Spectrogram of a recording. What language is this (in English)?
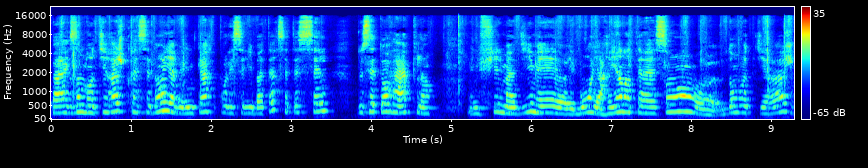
French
